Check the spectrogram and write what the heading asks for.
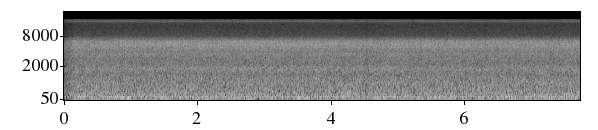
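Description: River in flood, its muddy torrent rushing loudly and steadily and breaking against a footbridge's supports.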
